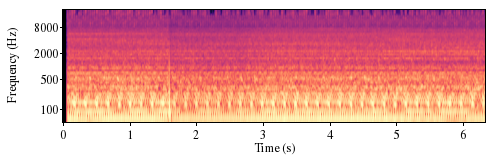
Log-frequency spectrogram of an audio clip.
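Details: Fiat Coupé 20v Turbo at idle: repeating tick-like pulse about three times a second over the engine hum; strange noise, cause unclear.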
